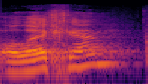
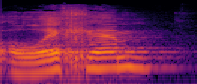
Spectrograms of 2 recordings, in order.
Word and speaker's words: Aleichem: In order to say Aleichem properly, the accent is on the K in Alech. Just pretend you have a bagel stuck in your throat. Try one more time. Shalom Aleichem.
